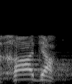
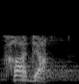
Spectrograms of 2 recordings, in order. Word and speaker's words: خواجہ: خواجہ لفظ فارسی ہے, عربی نہیں ہے, اور اس کا تلفظ ہے خواجہ, واو بولا نہیں تھا خواجہ.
